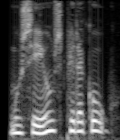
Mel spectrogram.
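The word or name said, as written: museumspædagog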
